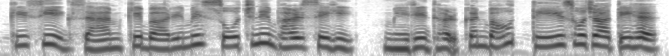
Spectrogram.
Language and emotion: Hindi, fearful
